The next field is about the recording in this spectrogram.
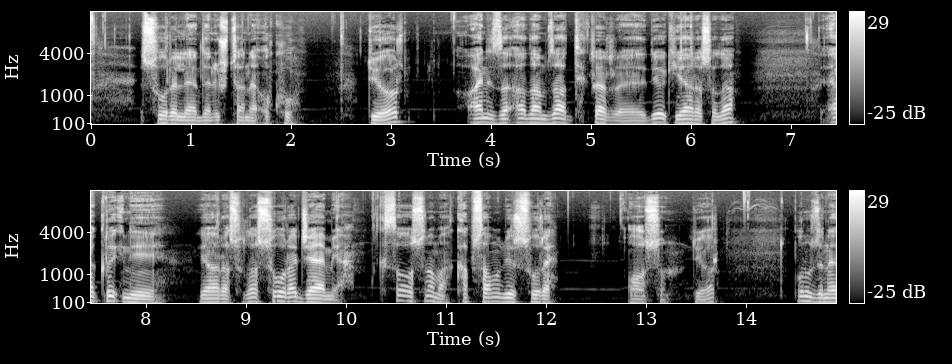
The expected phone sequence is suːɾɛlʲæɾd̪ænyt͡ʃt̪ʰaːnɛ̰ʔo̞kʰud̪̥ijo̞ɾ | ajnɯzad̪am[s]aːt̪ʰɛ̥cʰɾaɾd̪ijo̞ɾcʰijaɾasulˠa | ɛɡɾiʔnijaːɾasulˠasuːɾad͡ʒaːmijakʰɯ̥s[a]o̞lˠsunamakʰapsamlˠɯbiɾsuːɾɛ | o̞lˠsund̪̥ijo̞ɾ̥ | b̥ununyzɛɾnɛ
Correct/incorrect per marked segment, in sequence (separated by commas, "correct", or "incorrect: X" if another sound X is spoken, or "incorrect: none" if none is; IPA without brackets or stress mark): incorrect: z, correct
